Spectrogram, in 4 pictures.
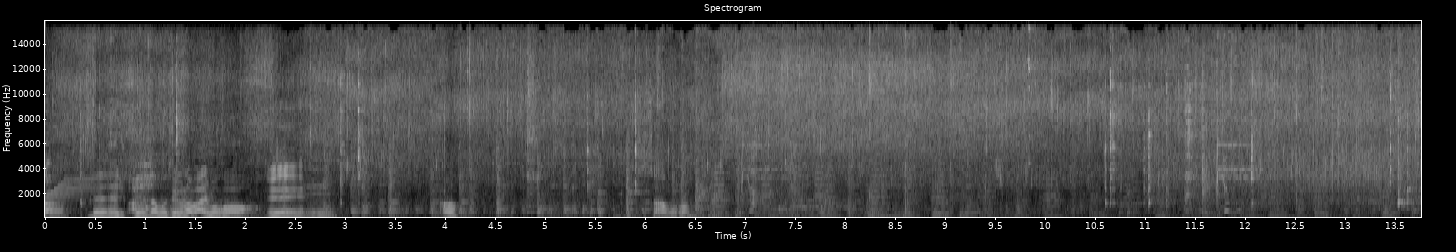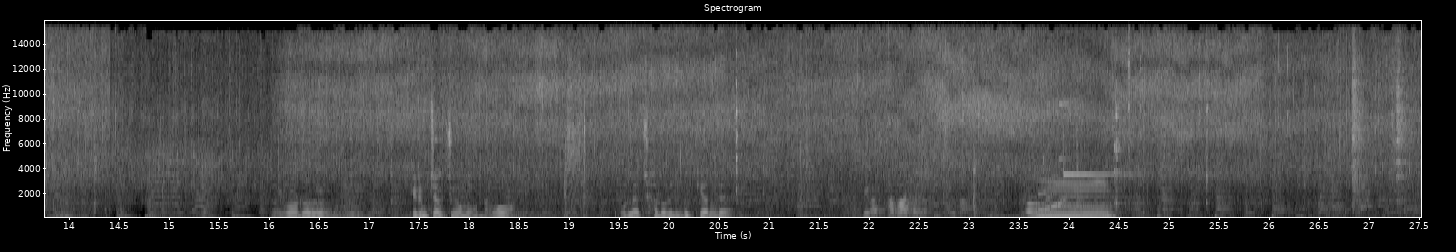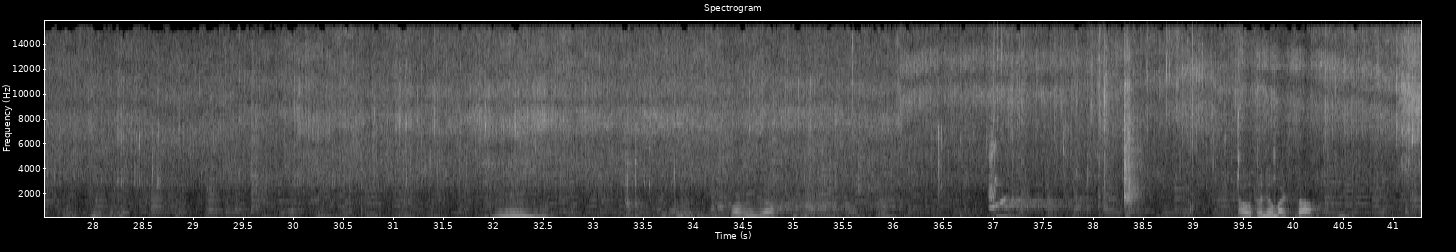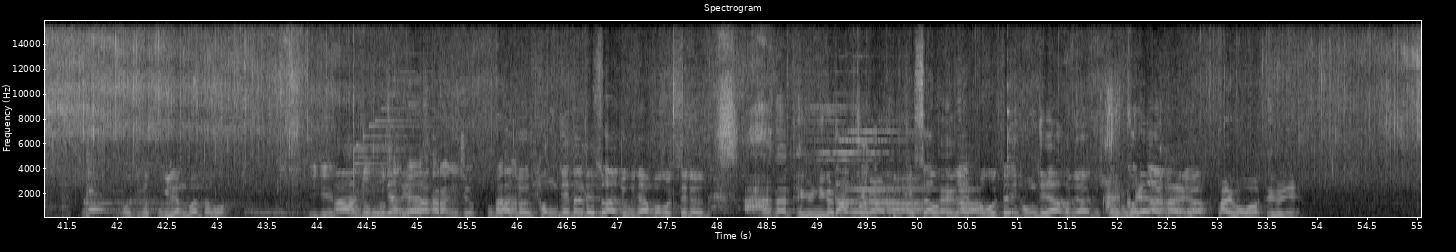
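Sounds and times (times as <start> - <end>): meat sizzling on a grill: 0.0 - 55.0
man humming: 23.6 - 24.6, 31.9 - 32.7.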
